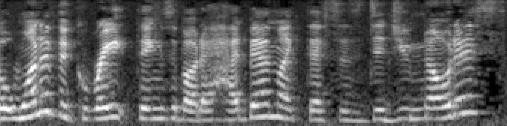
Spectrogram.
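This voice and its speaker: A woman talks at a fairly quick pace in a high pitch with a bright, sharp tone. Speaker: wig reviewer. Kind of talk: product review tutorial. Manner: fast; animated.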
